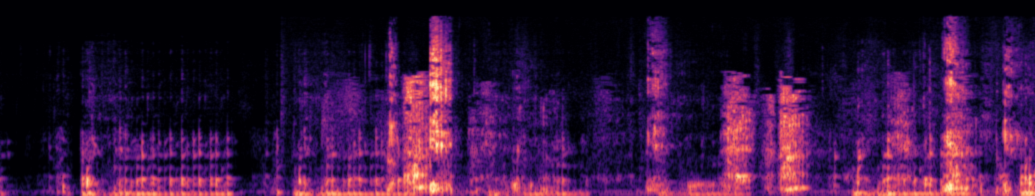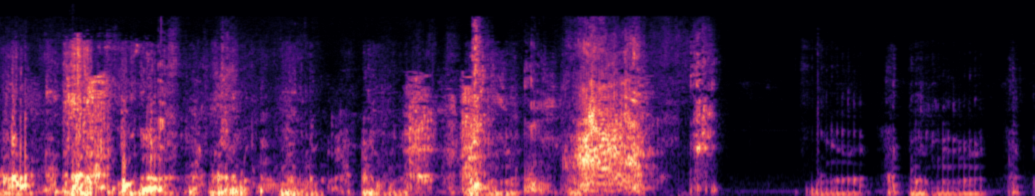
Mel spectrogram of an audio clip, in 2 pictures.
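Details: A lion gives deep, rumbling roars and rough growls in a run of powerful bursts.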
